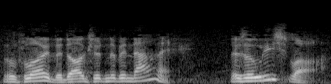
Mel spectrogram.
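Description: A blustering pompous commissioner. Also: male voice, medium pitch, big pitch swings, moderate pace, slightly rough. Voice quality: hearty, blustering, chuckling often. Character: pompous middle-aged man, water commissioner. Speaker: lead of a radio sitcom. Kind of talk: 1950s radio comedy acting. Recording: muffled old radio broadcast with hiss.

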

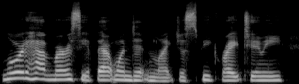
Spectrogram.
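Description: A woman with a naturally raspy, slightly strained voice, hosting her own podcast in a candid, chatty way. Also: medium pitch, moderate pace, no room sound, clean studio sound. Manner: candid, chatty, self-deprecating. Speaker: podcast host and author. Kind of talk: solo podcast talk.

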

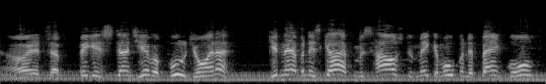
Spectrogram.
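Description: Guy doing an excitable 1940s radio getaway driver, high pitched, really noisy old recording. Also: a little fast, lightly acted. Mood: excited.

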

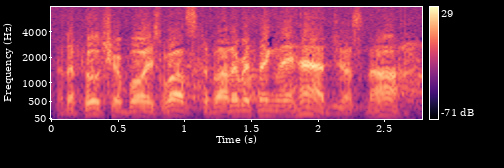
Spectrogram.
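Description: An actor playing a laconic American frontier marshal, steady and firm, in 1950s radio western style. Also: male voice, mid-range voice, quick pace, close to an everyday voice, low-quality recording. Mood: watchful, firm. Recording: old radio recording, crowd behind.

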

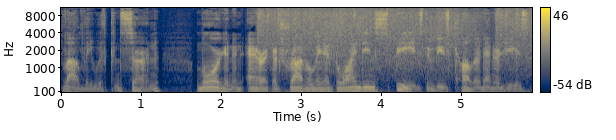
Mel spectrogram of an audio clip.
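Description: A man's voice: deep voice, animated, moderate pace, noisy background. A man giving scripted, audiobook-style narration for an audio drama.

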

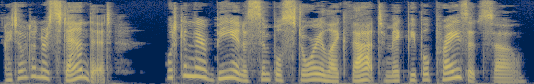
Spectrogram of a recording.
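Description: A woman's voice: on the high side, expressive, normal speed, no room sound, studio quality, pitched above the performer's own voice, lightly acted. A woman voicing an earnest, self-doubting young woman in an audiobook, with an emphatic, plainspoken delivery. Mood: bewildered. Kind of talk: audiobook character reading.

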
